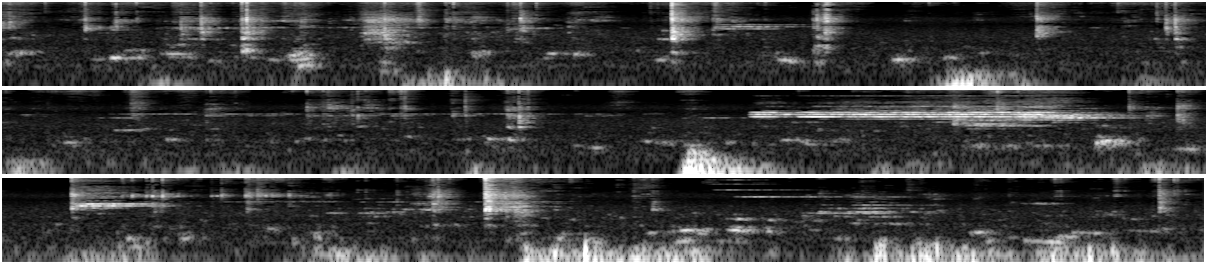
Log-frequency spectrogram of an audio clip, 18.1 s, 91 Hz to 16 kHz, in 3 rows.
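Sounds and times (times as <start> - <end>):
plastic and metal parts clicking: 0.0 - 10.2, 11.6 - 15.4, 17.4 - 18.0.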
